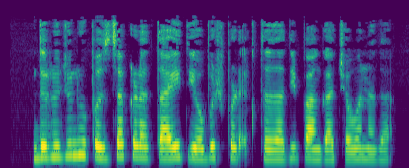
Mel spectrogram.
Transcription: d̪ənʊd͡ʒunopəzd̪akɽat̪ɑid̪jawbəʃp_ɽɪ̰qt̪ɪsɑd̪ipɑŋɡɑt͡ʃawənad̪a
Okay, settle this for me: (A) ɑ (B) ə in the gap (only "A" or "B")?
B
